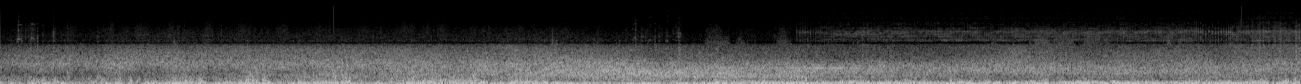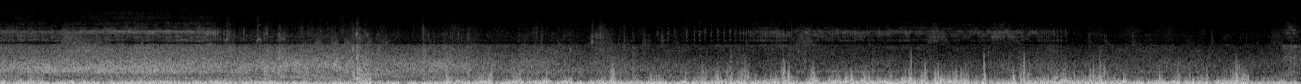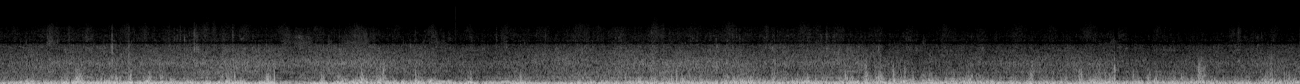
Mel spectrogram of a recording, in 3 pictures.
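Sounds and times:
bike tyres rolling on dirt: 0:00.0 - 0:39.0
wind rush over microphone: 0:00.0 - 0:39.0.

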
